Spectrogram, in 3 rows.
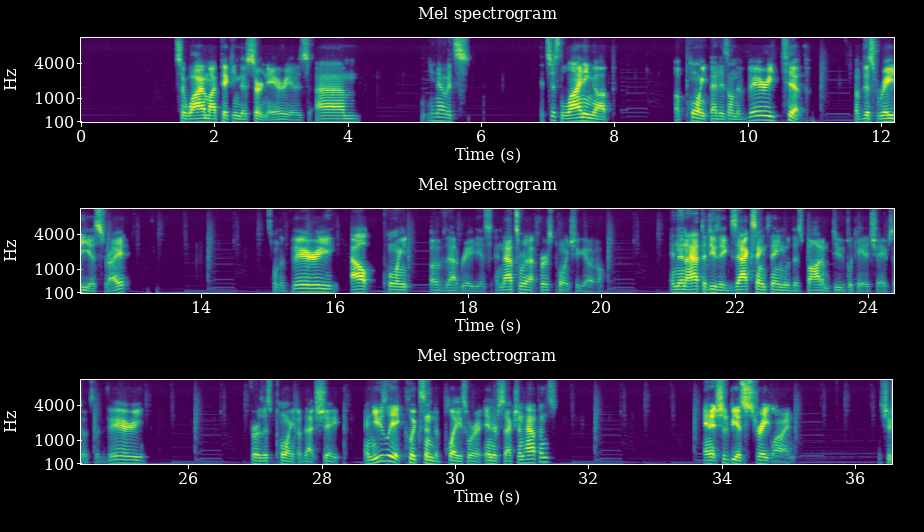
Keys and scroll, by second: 2.2 super+y, 3.0 a, 5.5 super+y, 6.7 shift+super+], 10.9 z, 12.8 a, 13.6 super+y, 19.1 super+-, 20.4 space, 21.9 z, 22.8 a, 34.4 super+-, 35.8 space.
